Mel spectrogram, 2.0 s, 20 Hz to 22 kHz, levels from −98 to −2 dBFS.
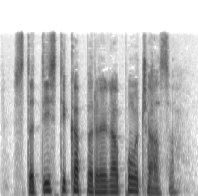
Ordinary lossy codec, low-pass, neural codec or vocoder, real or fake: none; 10.8 kHz; codec, 24 kHz, 0.9 kbps, WavTokenizer, medium speech release version 2; fake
